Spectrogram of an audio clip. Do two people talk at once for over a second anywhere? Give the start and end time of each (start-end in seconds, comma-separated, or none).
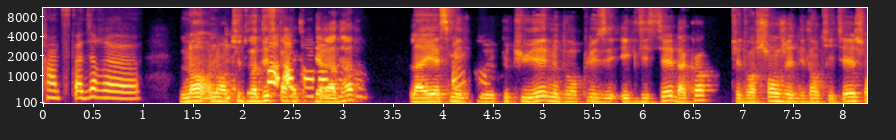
1.5-3.2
